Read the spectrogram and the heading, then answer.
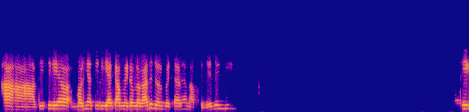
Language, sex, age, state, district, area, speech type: Hindi, female, 45-60, Uttar Pradesh, Prayagraj, rural, conversation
